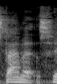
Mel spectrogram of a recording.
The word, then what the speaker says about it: Stamets: We meet, Stamets? Is that how you say it? Stamets? – Stamets, yeah.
